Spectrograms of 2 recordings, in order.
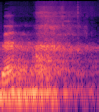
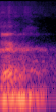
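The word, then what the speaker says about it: deque: Now double ended क्यू, इसको pronounce करते हैं डेक। ठीक है, this is pronounced as डेक।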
